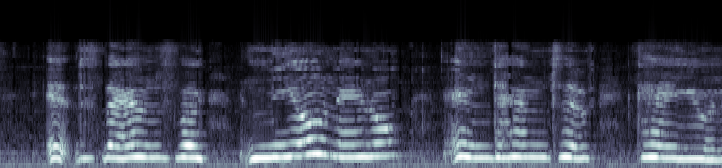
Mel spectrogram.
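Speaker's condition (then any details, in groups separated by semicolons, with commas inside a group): Cerebral palsy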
